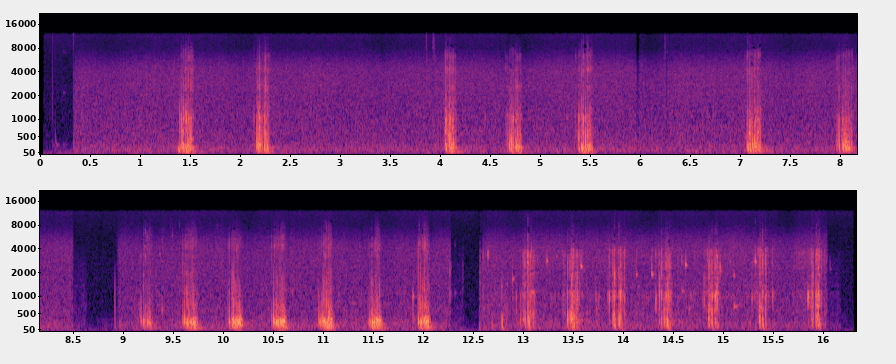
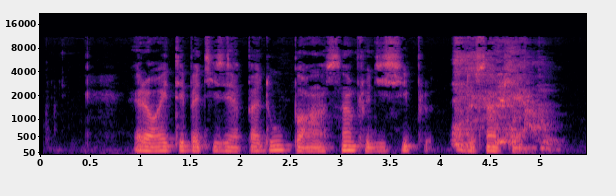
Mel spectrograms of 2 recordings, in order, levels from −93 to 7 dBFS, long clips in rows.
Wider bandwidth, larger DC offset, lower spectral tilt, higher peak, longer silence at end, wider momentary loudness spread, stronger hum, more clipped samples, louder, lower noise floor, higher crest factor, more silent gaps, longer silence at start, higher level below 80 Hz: first, 13 kHz vs 11.5 kHz; neither; about the same, -5.5 dB/octave vs -4.5 dB/octave; first, -6 dBFS vs -10 dBFS; about the same, 0.3 s vs 0.25 s; first, 17 LU vs 9 LU; neither; neither; first, -25 LUFS vs -28 LUFS; second, -47 dBFS vs -55 dBFS; about the same, 20 dB vs 18 dB; neither; second, 0.35 s vs 0.95 s; first, -46 dBFS vs -56 dBFS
